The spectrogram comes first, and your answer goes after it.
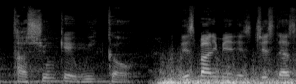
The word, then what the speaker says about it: Tashunke Witko: So in our language, we say Tashunke Witko. Tashunke Wiko.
